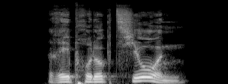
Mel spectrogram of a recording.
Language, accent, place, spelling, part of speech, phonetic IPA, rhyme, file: German, Germany, Berlin, Reproduktion, noun, [ʁepʁodʊkˈt͡si̯oːn], -oːn, De-Reproduktion.ogg
- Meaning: 1. reproduction, replication 2. facsimile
